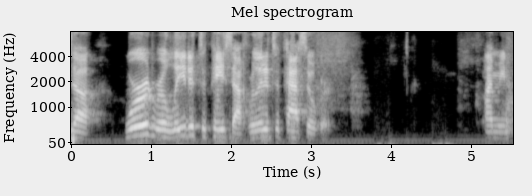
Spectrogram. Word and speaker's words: Pesach: The answer is Pesach. Pesach is how you say Passover in Hebrew.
